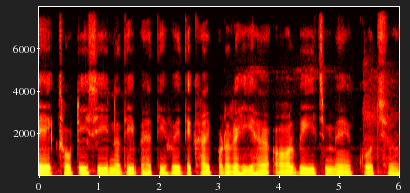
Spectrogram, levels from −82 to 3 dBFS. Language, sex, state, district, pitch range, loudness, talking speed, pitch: Hindi, male, Chhattisgarh, Sukma, 100-110 Hz, -18 LUFS, 150 wpm, 105 Hz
